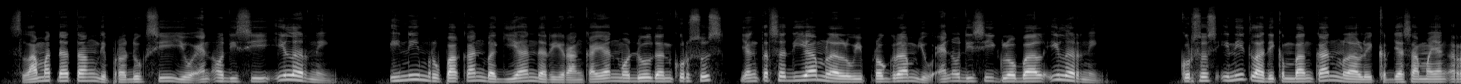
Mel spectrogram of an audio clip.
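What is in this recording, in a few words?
Indonesian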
